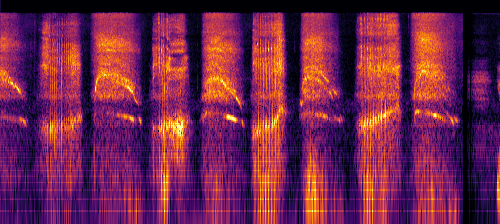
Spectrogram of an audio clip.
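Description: Comic, cartoon-style snoring: about five slow cycles of a rasping in-breath followed by an out-breath with a whistle falling in pitch, stopping shortly before the end.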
